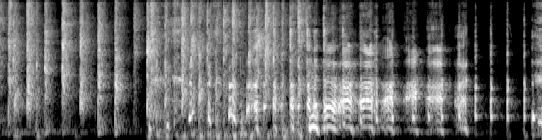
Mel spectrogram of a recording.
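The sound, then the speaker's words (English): Rapid, rhythmic slapping taps, made by a person imitating the sound of someone masturbating loudly in a shower, repeat quickly and loudly, then give way to a burst of loud, overlapping laughter with a few more slaps. “his dad was like, stop jacking off because this fool was so loud with it inside the shower.”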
